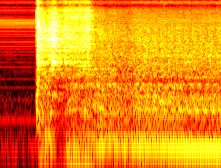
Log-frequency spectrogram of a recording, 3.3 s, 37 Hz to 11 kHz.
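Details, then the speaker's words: 1985 Ford Ranger, first start after engine teardown where a misinstalled camshaft bearing was drilled to restore oil to the driver-side head: quick crank, fires at once into a steady, even idle with no knocks; clean start, still cold. "that's not bad at all it's running yay all right let's get this thing uh back out let it warm up"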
